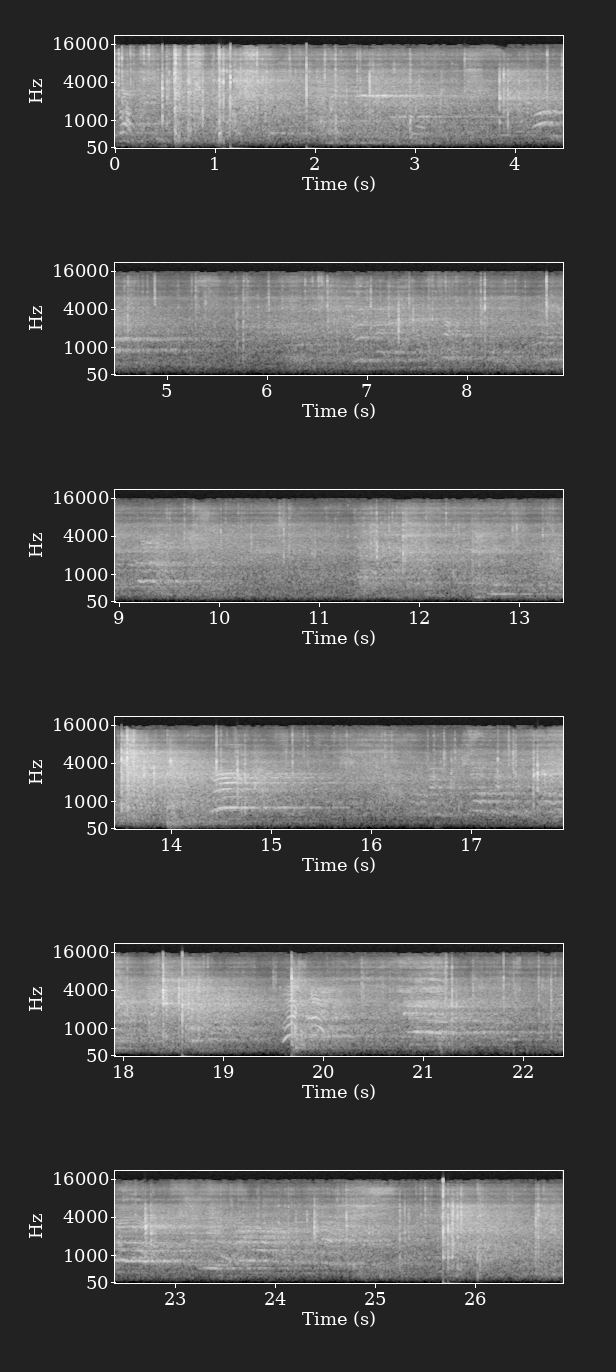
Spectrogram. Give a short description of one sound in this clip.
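Sled blades scrape across ice.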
